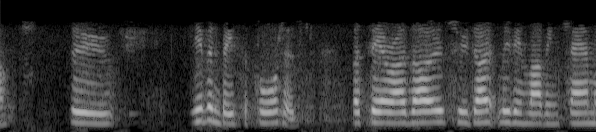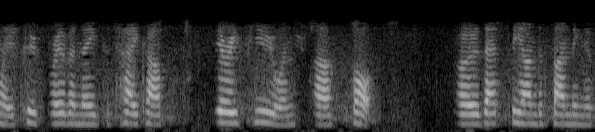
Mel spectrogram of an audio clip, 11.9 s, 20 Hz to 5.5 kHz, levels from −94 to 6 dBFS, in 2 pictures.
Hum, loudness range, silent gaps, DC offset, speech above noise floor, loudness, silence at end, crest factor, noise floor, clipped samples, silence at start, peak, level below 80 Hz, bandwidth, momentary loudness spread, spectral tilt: none; 4 LU; none; under 0.1%; 38 dB; -32 LUFS; 0 s; 16 dB; -69 dBFS; under 0.1%; 0 s; -16 dBFS; -82 dBFS; 3.7 kHz; 10 LU; -8.5 dB/octave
